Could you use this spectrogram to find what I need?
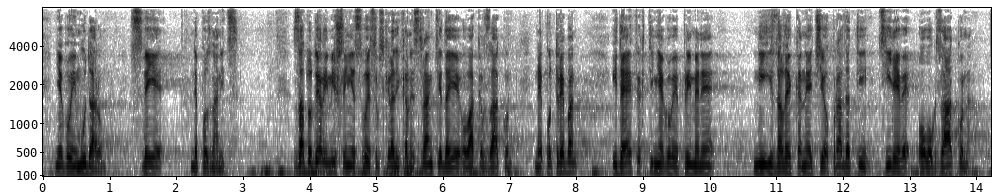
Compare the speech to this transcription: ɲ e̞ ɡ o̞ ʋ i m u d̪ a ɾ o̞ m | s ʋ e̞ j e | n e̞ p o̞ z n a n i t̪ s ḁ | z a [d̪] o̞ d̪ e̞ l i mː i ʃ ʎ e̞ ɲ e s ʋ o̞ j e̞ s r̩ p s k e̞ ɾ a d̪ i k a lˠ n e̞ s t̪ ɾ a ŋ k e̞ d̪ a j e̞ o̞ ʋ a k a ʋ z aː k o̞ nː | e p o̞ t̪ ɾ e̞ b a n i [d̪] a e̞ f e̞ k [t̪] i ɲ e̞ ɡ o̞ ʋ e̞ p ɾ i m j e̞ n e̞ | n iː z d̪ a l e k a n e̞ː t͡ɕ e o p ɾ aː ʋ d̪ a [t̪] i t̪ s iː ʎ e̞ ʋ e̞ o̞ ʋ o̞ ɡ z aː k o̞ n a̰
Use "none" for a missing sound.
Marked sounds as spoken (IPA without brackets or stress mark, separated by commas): t̪, d̪, t̪, t̪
